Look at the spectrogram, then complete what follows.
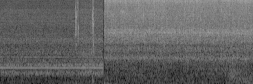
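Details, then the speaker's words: Submersible well pump drawing groundwater to refill settling jars: steady tone then even loud rush of flowing water heard above, no knocking or surging; normal delivery. "Voilà l'eau qui vient de la nappe phréatique. On entend l'eau couler là-haut."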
